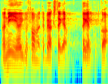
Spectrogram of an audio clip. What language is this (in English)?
Estonian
